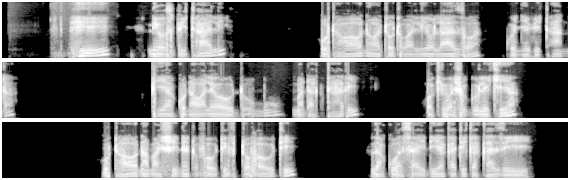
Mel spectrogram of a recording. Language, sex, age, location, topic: Swahili, male, 18-24, Kisii, health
